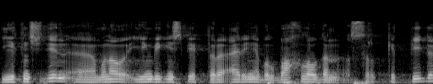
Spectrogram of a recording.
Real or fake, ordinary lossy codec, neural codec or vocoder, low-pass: real; none; none; none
